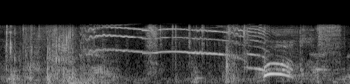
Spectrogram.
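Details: Pug named Otis, excited as his owner comes home; drawn-out high whining squeal that wavers and then dips, mixed with a person talking to him indoors.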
